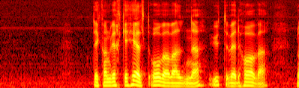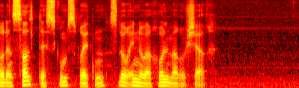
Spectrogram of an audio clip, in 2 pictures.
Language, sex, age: Norwegian, male, 28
